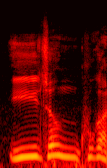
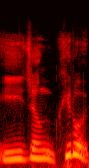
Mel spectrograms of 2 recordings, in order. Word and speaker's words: 이정귀: 원래 발음은 귀라는 것을 기억할 필요가 있습니다. 이름 할 때 예. 이정구가 아니고 이정귀로 발음해야 되죠.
